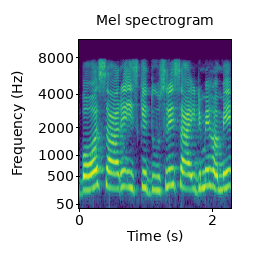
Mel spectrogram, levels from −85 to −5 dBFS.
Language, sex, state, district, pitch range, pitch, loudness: Hindi, female, Bihar, Bhagalpur, 265-300 Hz, 285 Hz, -14 LUFS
